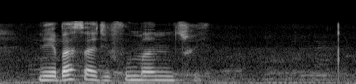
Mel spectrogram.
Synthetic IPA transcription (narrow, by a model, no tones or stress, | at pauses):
nɛbasadifuman̩ːt͡sʰwɪ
